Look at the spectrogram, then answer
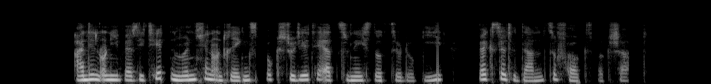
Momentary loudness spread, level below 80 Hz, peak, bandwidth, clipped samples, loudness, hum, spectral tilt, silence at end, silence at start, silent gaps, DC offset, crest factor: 16 LU; -60 dBFS; -8 dBFS; 7.6 kHz; under 0.1%; -25 LUFS; none; -6 dB/octave; 0.8 s; 0.75 s; 2.61-2.65 s, 4.18-4.22 s, 4.65-4.77 s; under 0.1%; 16 dB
